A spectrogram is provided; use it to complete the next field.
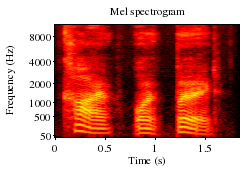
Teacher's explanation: American English is rhotic, meaning the R sound is pronounced clearly in all positions, like in words such as car or bird.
